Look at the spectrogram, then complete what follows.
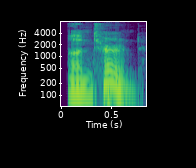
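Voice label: "unturned", English, British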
